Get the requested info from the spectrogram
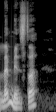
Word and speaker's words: Leominster: And it's when you folks come over here and you try and pronounce our names, you kind of, but Leominster, I'm going to remember that this time.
